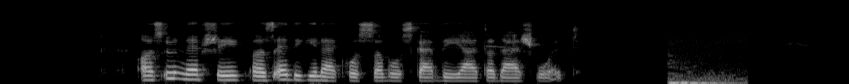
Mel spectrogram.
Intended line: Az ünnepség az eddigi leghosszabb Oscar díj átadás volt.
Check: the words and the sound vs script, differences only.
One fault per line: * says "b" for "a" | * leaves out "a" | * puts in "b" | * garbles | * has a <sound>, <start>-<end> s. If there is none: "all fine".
* has a thud, 6.7-7.5 s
